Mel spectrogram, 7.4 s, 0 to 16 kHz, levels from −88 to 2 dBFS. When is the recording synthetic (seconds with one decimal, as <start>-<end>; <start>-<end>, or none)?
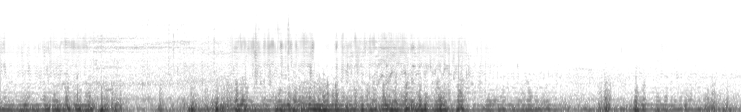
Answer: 0.0-0.9; 2.3-5.6; 6.3-7.0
